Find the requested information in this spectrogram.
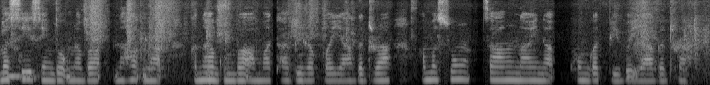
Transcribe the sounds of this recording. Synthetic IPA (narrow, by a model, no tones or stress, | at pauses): mɐsiseŋdok̚nɐbɐnɐɦak̚nɐkɐnaɡumbɐɐmɐtʰabiɾɐk̚pɐjaɡɐdɾaːmɐsuŋt͡ʃaŋnajnɐ | kʰumɡɐt̚pibɐjaɡɐdɾa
